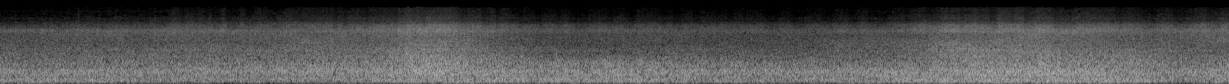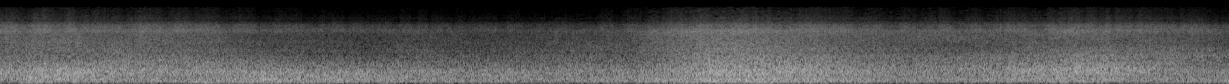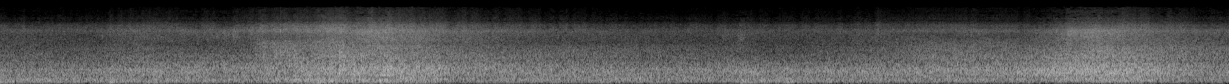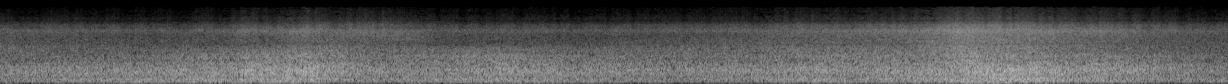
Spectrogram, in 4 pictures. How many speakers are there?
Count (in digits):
0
